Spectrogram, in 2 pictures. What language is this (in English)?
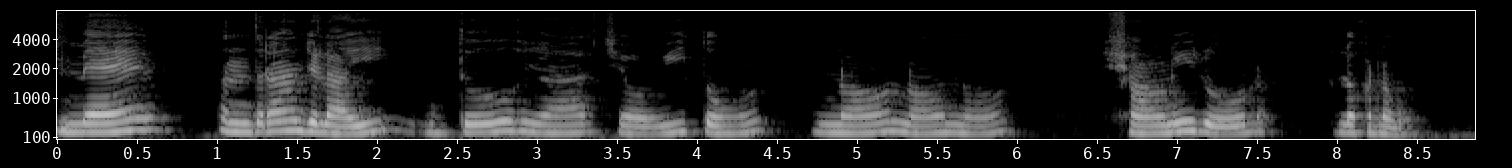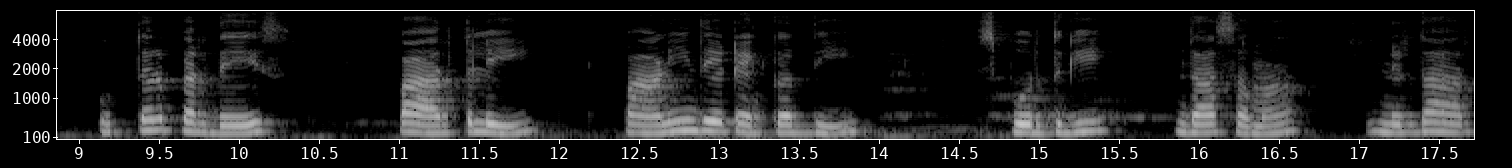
Punjabi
